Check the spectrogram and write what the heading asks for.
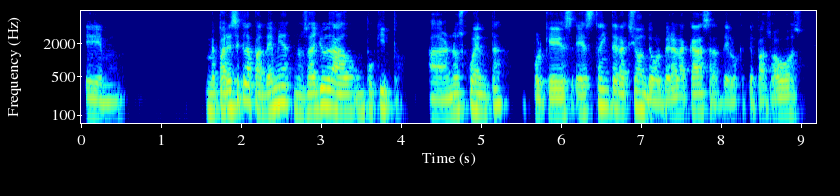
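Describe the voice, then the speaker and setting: A man hosting a casual podcast interview, chatty and enthusiastic, quick to affirm his guest. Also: medium pitch, animated. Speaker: podcast host.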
